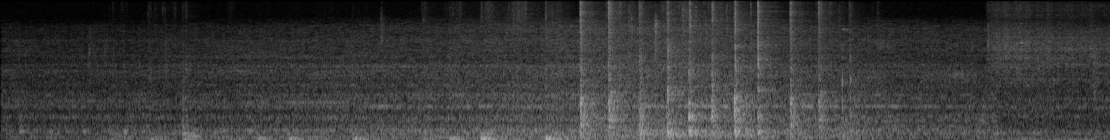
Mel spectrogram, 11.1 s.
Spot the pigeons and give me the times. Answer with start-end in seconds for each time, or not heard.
not heard.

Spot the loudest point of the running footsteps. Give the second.
7 s.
